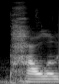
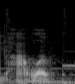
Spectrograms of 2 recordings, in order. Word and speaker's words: Pablo: to see for yourself and number one is Paulo the baller I hope always pronounced his name is Pablo dibala as only today one of them the research for this video that realized there's names actually Pablo by the way this guy needs no introduction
